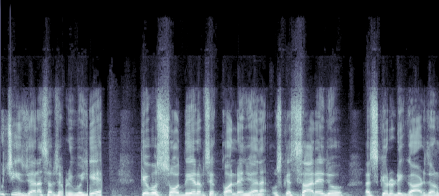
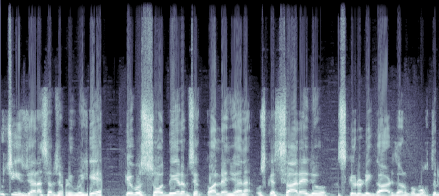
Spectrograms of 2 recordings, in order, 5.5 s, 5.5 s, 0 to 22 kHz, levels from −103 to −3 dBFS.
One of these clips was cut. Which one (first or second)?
second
